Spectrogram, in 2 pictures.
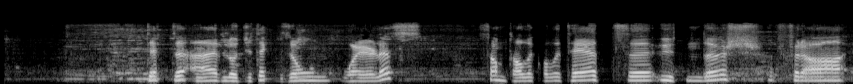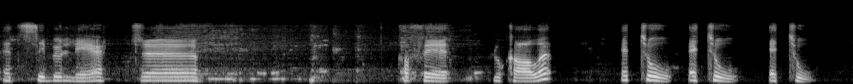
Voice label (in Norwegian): samtalelyd café; Logitech Zone Wireless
